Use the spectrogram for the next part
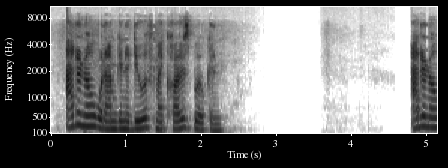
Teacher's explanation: we hear that don't know becoming this very common reduction of dunno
